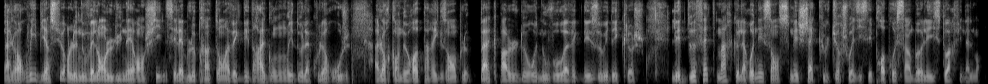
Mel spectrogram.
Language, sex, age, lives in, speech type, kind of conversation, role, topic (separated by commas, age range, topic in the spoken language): French, male, 30-34, France, read, expert-assistant, expert, Pourquoi y a-t-il plusieurs fêtes religieuses à la même période dans différentes traditions ?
